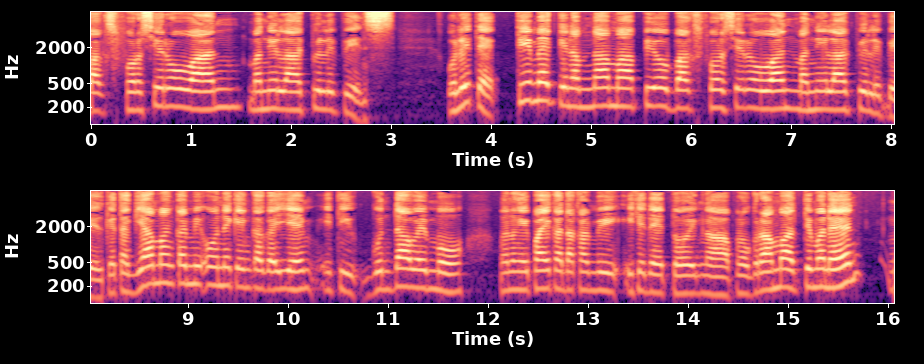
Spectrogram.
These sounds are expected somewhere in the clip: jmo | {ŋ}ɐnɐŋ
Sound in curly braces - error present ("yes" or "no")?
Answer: no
